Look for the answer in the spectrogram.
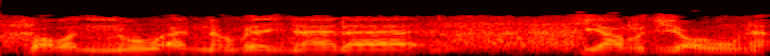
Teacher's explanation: فتح الياء وكسر الجيم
